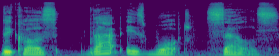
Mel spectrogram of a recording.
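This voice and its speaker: A woman with a dark, mellow tone, recorded very cleanly against a silent background. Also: dry, close sound with no echo. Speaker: copywriter. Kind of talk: solo podcast monologue. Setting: live broadcast. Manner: hesitant, many fillers.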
